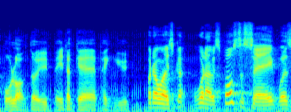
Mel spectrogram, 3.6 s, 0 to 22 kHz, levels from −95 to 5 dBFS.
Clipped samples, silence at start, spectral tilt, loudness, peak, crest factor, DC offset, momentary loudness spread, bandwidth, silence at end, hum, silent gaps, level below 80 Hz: under 0.1%; 0.05 s; -4 dB/octave; -30 LUFS; -12 dBFS; 18 dB; under 0.1%; 12 LU; 10 kHz; 0 s; none; none; -56 dBFS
